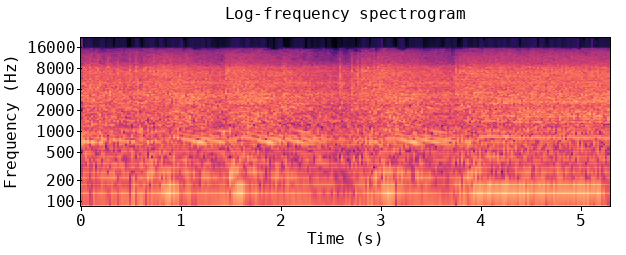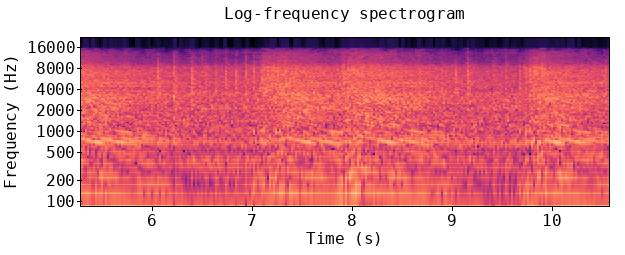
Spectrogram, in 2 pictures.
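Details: 1997 Suzuki RM250 two-stroke after header pipe dent repair: crisp buzzy revs blipping up and down repeatedly, clean rise and fall with no bogging or misfire.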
